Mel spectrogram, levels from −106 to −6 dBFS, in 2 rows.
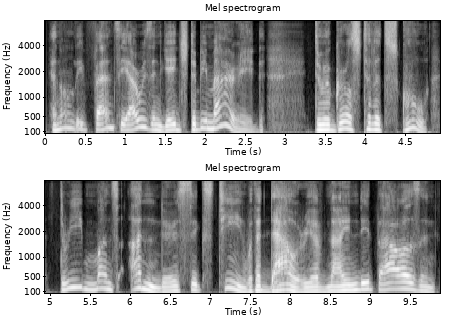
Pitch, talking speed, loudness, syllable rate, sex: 145 Hz, 145 wpm, -16 LUFS, 4.2 syllables/s, male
